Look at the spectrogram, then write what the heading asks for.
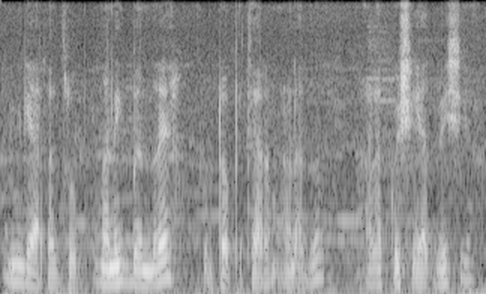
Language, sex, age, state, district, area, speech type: Kannada, female, 60+, Karnataka, Chitradurga, rural, spontaneous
